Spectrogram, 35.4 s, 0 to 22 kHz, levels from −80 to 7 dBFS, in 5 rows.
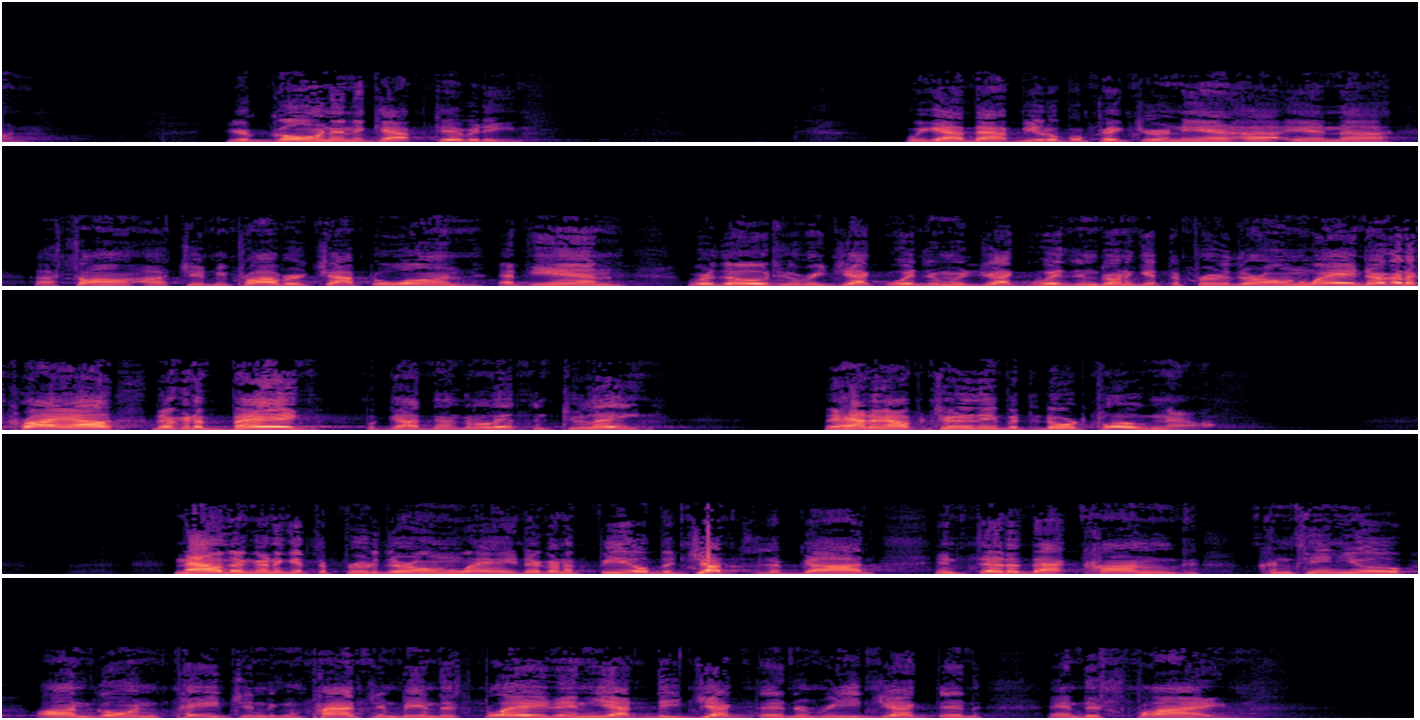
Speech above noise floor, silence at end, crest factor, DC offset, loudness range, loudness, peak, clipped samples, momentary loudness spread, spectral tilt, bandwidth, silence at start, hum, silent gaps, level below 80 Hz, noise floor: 53 dB; 0.95 s; 20 dB; under 0.1%; 9 LU; -21 LUFS; -2 dBFS; under 0.1%; 15 LU; -4.5 dB/octave; 11.5 kHz; 0 s; none; none; -60 dBFS; -73 dBFS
